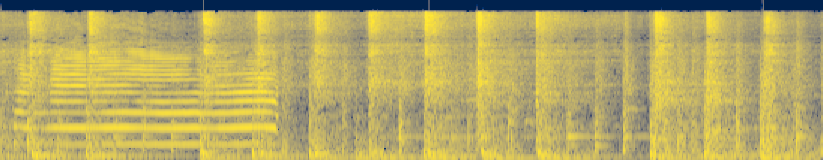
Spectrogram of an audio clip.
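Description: Music with a drum beat: a long held note opens it, then steady drum hits come about twice a second.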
